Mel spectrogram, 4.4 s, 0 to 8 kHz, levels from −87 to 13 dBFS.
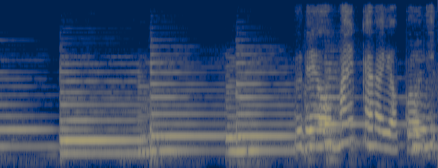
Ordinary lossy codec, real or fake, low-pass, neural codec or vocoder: none; fake; 7.2 kHz; codec, 44.1 kHz, 2.6 kbps, SNAC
